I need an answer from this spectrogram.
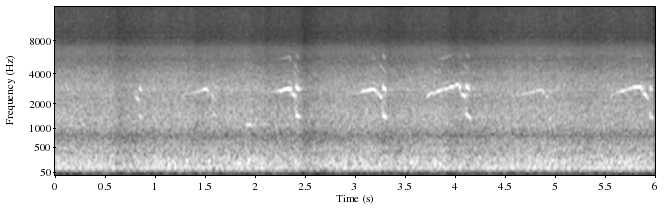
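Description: A bird gives a series of short, thin, high calls, each sliding up and then down, about one a second, over a steady background hiss.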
